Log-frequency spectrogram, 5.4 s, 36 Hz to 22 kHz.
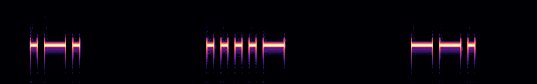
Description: Morse code, heard as a keyed tone, about 17 wpm, spaced as for 6 wpm, 700 Hz. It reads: R4G
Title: USA Call Signs - 5 Characters - 6x Character Spacing - 17wpm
